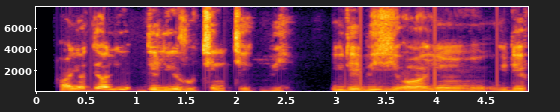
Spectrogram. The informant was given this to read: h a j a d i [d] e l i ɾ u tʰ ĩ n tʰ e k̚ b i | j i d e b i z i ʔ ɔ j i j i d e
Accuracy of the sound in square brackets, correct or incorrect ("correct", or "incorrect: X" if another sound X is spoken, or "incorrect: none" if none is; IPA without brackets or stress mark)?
correct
